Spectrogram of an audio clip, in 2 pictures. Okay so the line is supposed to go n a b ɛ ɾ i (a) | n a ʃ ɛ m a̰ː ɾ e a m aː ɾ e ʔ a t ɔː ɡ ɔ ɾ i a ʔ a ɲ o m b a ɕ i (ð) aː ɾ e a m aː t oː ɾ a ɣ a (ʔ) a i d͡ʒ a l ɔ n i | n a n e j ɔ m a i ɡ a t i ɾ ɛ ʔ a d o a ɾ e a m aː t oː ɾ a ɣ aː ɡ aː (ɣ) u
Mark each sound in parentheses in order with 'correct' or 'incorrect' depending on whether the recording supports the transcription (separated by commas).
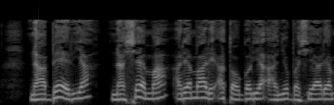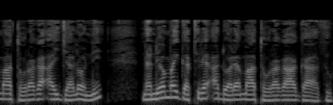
correct, incorrect, correct, incorrect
